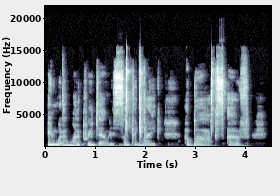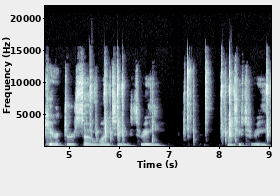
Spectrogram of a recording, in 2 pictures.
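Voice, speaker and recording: A programming instructor, hoarse and losing their voice, explaining step by step while working through a screen-recorded coding lesson. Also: medium pitch, steady tone, slow pace, background noise.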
